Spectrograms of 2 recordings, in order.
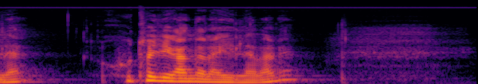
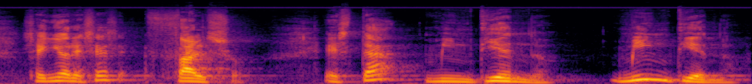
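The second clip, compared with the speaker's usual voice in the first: slow, louder, every word hammered; emphatic denial; 4 dB louder, much slower than usual. Real, not acted. Commentator to viewers, slow hammered denial. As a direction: lean hard on falso and mintiendo. Denouncing the defense's claim.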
